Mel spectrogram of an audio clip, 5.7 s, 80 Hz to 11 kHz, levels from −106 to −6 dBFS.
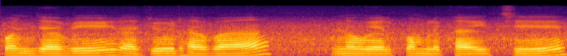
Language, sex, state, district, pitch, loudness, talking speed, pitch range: Odia, female, Odisha, Sambalpur, 125 Hz, -17 LUFS, 65 wpm, 125-130 Hz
